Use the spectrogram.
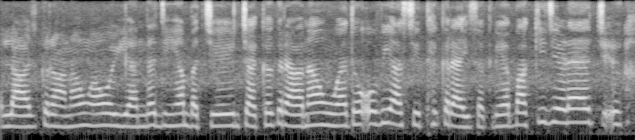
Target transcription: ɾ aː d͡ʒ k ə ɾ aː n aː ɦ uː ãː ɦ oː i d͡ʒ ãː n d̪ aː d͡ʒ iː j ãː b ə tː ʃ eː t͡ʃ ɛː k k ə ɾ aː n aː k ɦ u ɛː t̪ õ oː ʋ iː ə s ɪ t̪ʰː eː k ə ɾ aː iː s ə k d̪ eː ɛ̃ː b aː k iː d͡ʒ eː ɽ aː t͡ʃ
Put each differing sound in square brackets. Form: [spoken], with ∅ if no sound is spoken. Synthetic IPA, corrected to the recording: [l] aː d͡ʒ k ə ɾ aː n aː ɦ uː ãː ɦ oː i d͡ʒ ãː n d̪ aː d͡ʒ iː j ãː b ə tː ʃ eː t͡ʃ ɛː k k ə ɾ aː n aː [∅] ɦ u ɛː t̪ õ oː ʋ iː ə s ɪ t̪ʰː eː k ə ɾ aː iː s ə k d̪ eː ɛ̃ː b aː k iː d͡ʒ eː ɽ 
